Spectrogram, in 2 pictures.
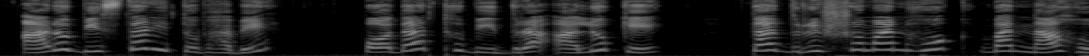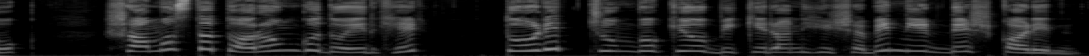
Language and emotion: Bengali, neutral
